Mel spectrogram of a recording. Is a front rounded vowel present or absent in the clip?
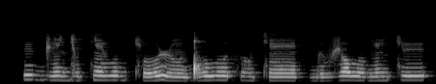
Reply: present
